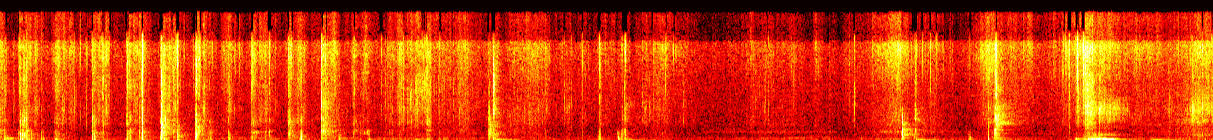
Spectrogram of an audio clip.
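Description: Tarot cards being shuffled, a run of quick crisp riffling snaps and flicks that thin into scattered taps, close and fairly quiet, with a short vocal sound near the end.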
